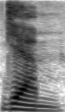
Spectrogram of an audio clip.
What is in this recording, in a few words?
"ghiam3", Taiwanese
